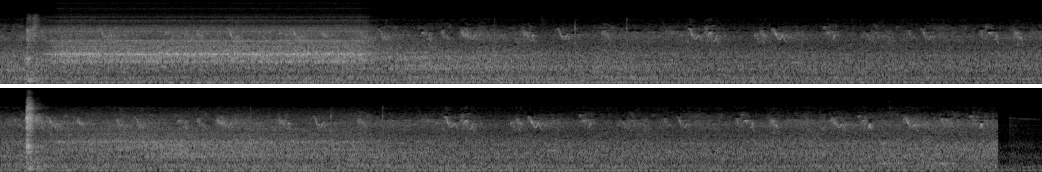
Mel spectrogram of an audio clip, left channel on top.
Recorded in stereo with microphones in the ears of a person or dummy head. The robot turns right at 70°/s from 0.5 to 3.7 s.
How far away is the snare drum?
About 3.5 m.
